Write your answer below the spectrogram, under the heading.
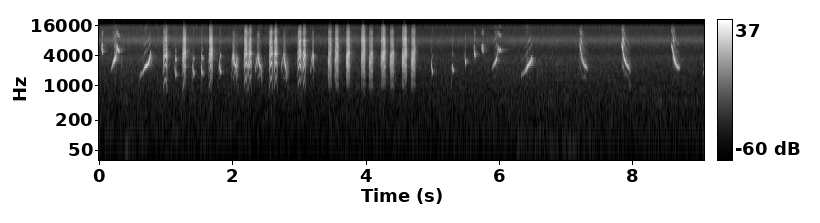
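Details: Long-tailed shrike singing emotionally to trigger other shrikes to reply: a rapid burst of dense, varied high chirps and trills, then slower, widely spaced rising whistled sweeps.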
